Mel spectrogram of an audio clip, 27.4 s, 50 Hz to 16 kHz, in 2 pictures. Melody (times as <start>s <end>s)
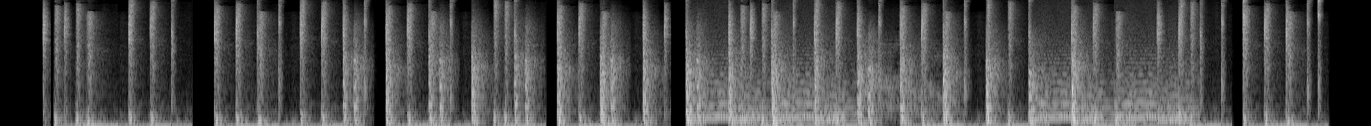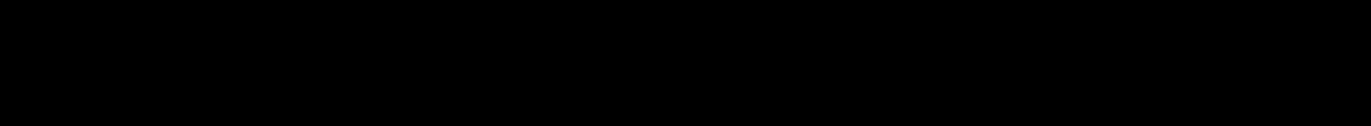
6.9s 9.6s, 10.3s 12.0s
